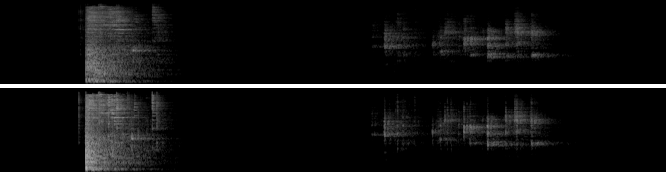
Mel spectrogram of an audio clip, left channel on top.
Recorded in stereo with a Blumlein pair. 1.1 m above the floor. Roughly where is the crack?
Ahead right.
